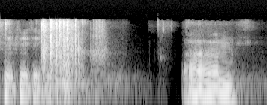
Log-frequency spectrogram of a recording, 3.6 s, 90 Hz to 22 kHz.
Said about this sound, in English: I rolled a 22 of my bureaucracy. Okay. That's right. Critical.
